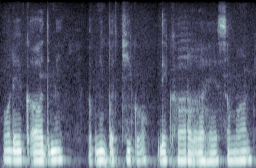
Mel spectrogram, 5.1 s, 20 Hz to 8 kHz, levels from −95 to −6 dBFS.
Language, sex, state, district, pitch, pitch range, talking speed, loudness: Hindi, male, Uttar Pradesh, Saharanpur, 110 Hz, 105-115 Hz, 115 wpm, -17 LUFS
